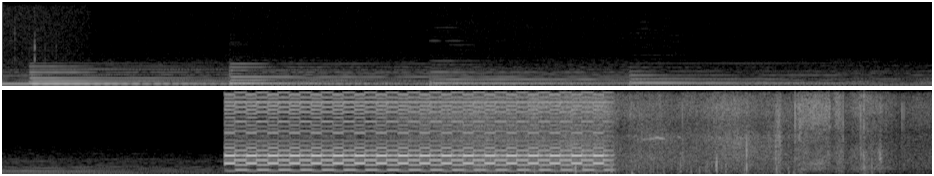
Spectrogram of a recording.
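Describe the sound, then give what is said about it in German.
A telephone rings with a repeating melodic tone, four evenly spaced bursts, then a sudden, harsh, buzzing electronic ring takes over, loud, with no voices. “Ein schrilles Klingeln riss ihn am nächsten Morgen aus wirren Träumen. Dass es das Telefon war, merkte er erst, als sein Wecker beim Versuch, ihn zum Schweigen zu bringen, zu Bruch gegangen war.”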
